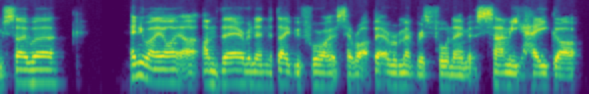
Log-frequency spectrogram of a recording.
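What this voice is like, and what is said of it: English accent. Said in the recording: “what sort of accent is that, man? And I said, England. I said, as in, you know, where the Queen lives.”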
